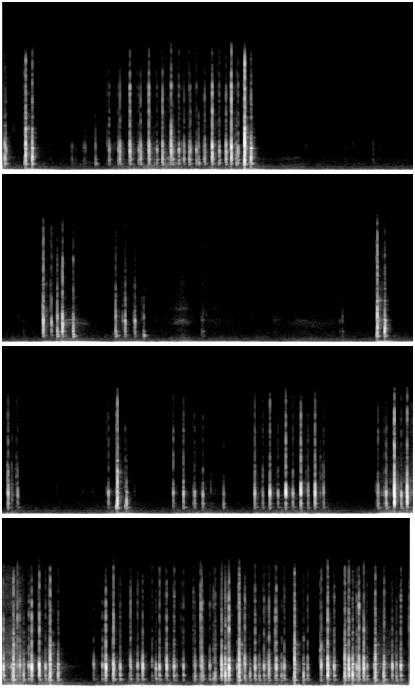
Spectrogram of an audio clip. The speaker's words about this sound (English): used to be so jealous of Raina's keyboard, but honestly, I'm not as jealous anymore because my keyboard sounds just as good.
